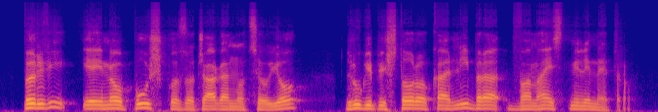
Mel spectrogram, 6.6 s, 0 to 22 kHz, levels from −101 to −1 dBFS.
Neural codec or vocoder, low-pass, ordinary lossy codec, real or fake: autoencoder, 48 kHz, 32 numbers a frame, DAC-VAE, trained on Japanese speech; 19.8 kHz; Opus, 16 kbps; fake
